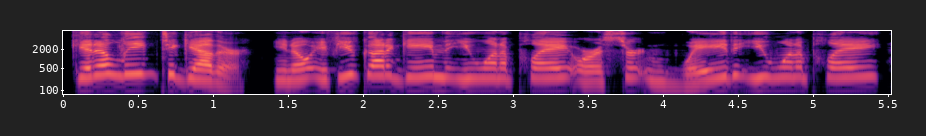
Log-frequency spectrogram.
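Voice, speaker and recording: A woman's voice: sits high, brisk, no echo, clean studio sound. A woman co-hosting a casual gaming podcast, talking in a chatty, rambling way with lots of fillers. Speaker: co-host.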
